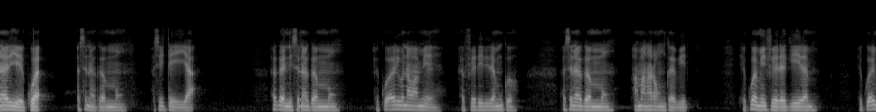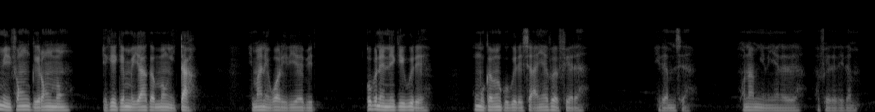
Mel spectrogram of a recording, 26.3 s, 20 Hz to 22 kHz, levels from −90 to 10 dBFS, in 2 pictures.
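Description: Concealed Bluetooth headset packet loss shows up three times: a tiny 7.5 ms blip at 0.49 s, then 22.5 ms gaps at 4.49–4.51 s and 9.17–9.19 s. The phone patched each gap by repeating recent waveform, and on the longer two you catch a brief buzzy hold and a slight warble as the real speech comes back.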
